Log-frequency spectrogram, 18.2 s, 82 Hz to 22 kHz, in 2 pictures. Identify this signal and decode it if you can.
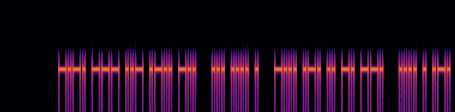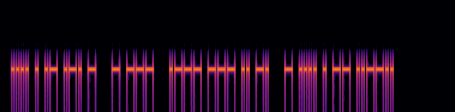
Morse code, heard as a keyed tone, about 25 wpm, 700 Hz. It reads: COULD SHE BRING HER HEART TO JOIN THEM?
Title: Sentences from Top 1400 Words 25wpm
